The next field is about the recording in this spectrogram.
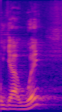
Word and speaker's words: Yahweh: disons la prononciation Yahweh est plutôt attestée en fait par des pères de l'Église, par Clément d'Alexandrie ou Origène également, qui l'attestent.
